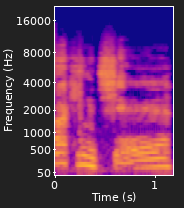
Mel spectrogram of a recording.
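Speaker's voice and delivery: fake upper-class English accent. People laughing, mimicking how a man swears, in a put-on posh accent. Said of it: "He kind of has like that posh accent, right? Like".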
